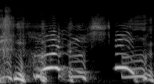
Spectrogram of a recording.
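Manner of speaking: very high, pained, hurt, shocked cry. Another try at imitating someone's reaction for the co-hosts, retelling a pained shout. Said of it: "Like your nuts got kicked in".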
